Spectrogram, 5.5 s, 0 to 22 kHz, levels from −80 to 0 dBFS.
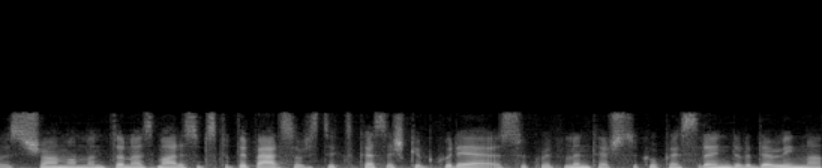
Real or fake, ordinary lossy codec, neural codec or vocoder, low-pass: fake; AAC, 48 kbps; codec, 16 kHz, 0.5 kbps, FunCodec, trained on LibriTTS, 25 frames a second; 7.2 kHz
